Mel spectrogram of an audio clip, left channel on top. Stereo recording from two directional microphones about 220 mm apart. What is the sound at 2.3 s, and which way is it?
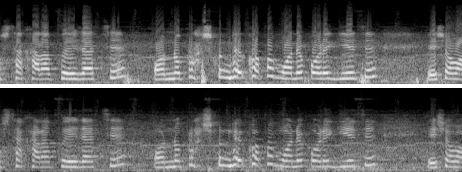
A woman's voice, 15° left (ahead or behind).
